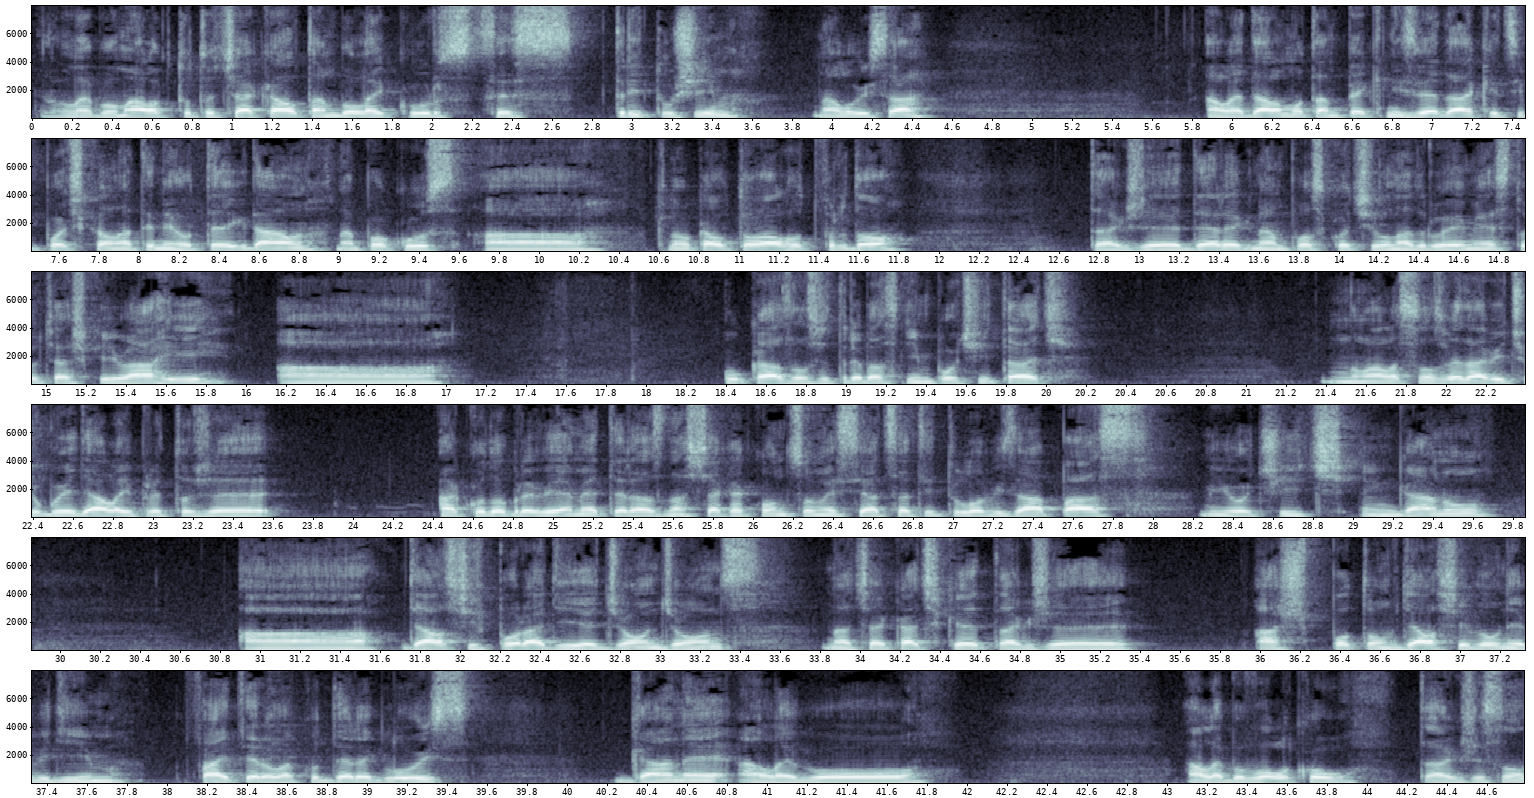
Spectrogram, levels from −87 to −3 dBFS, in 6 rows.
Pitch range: 115-125 Hz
